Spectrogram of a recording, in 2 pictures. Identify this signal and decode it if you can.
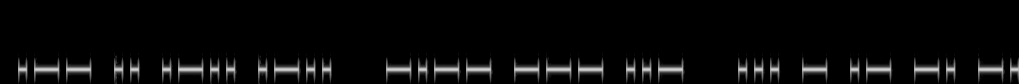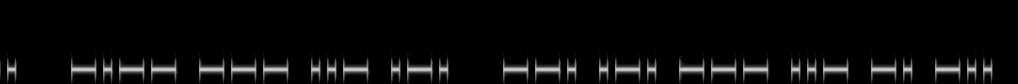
Morse code, heard as a keyed tone, about 15 wpm, 700 Hz. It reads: WILL YOU STAND YOUR GROUND
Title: Sentences from Top 1000 Words - Review Part 2 - 15wpm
